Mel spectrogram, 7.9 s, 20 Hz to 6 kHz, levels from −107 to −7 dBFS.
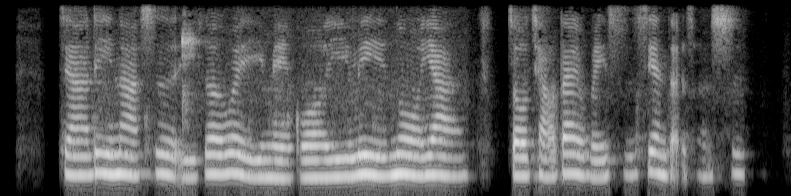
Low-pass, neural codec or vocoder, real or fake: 5.4 kHz; none; real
